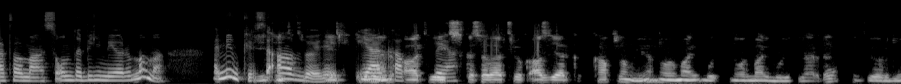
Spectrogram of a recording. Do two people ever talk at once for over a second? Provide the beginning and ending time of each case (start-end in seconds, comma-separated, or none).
2.5-4.6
